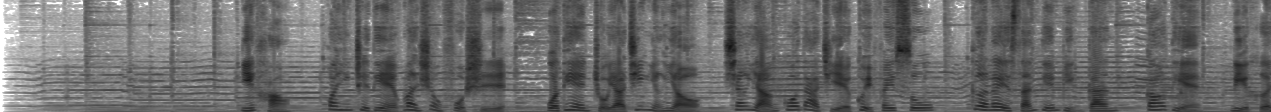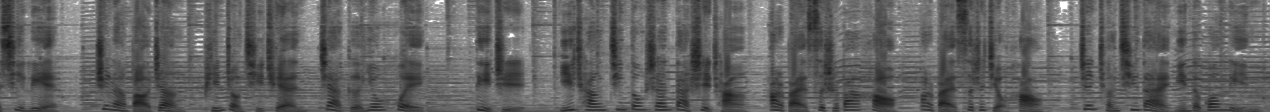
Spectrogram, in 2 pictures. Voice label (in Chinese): 女, 彩铃; 万盛副食合成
